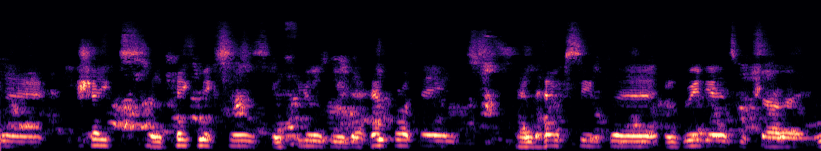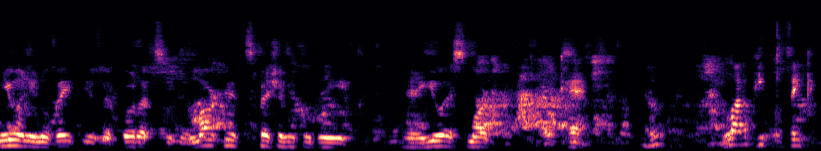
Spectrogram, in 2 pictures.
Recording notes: our apologies for some of the spotty audio on this week's recording - we did our best within very noisy environments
